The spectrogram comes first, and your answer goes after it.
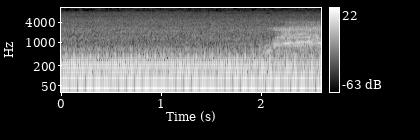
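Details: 1995 Lexus SC 400 V8 first running after sitting a long time, vacuum lines being sorted: low burble with a slightly uneven, pulsing beat at idle, rough but improving as it sorts itself out; cause not confirmed.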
